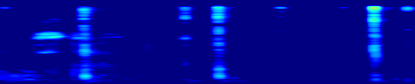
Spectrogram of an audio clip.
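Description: Computer keyboard being typed on: about five separate, unevenly spaced keystroke clicks.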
